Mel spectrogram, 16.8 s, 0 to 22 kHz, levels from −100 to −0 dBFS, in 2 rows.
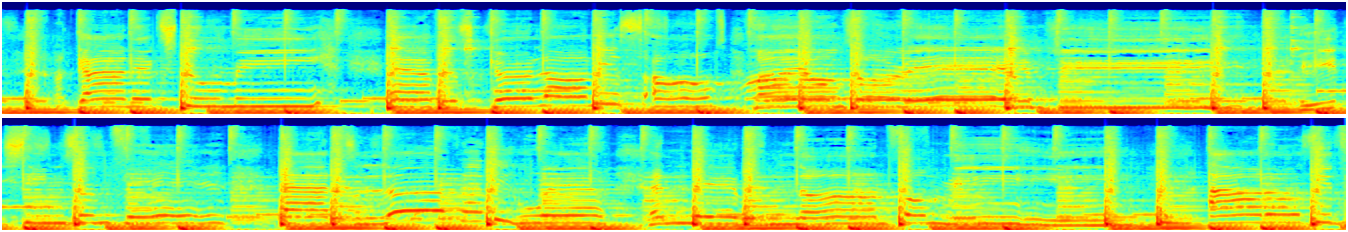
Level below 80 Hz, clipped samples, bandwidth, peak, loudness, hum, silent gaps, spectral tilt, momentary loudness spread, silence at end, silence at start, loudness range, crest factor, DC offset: -20 dBFS; under 0.1%; 17 kHz; 0 dBFS; -16 LUFS; none; none; -5.5 dB/octave; 4 LU; 0 s; 0 s; 1 LU; 14 dB; under 0.1%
